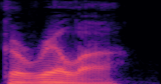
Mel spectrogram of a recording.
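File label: "gorilla", American English; gcompris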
